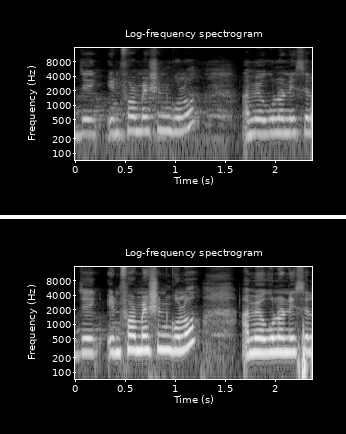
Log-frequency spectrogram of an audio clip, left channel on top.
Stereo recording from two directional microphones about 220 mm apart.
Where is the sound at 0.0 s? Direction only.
45° right (ahead or behind).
